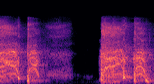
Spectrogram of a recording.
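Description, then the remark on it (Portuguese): Harsh, strained coughing after choking, in two bursts, each with a couple of sharp hacking coughs and rasping, wheezy breaths between, separated by a short silence. No speech. “Ai, desculpa, me engasguei aqui.”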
